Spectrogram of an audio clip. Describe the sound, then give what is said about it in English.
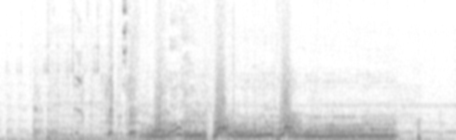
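A dog gives a run of excited yips and whining barks as it gallops up to two women, the high, sliding cries coming in a steady stream before stopping abruptly. “The dog gallops up to the two women.”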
